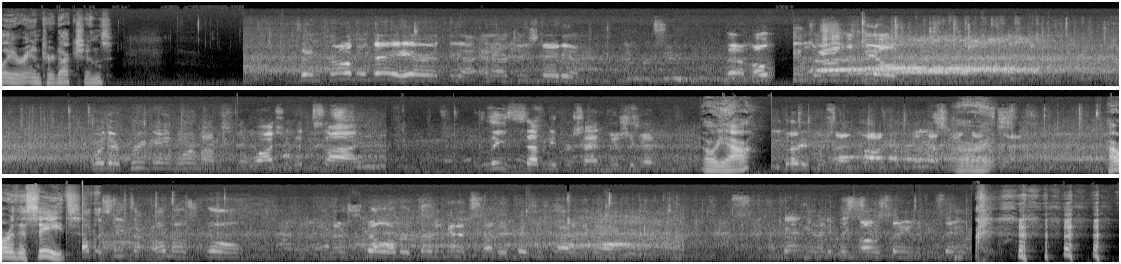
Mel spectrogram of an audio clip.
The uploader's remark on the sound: live from the College National Championship game!!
